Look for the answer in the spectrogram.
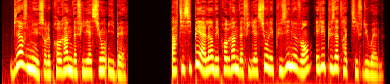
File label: French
